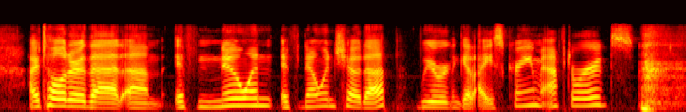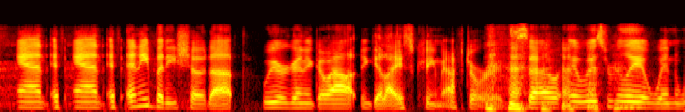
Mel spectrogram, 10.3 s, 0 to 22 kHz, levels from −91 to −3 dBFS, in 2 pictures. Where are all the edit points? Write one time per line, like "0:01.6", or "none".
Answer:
0:03.1
0:03.4
0:05.6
